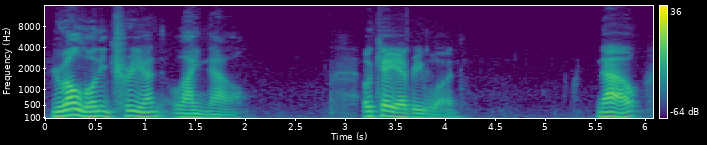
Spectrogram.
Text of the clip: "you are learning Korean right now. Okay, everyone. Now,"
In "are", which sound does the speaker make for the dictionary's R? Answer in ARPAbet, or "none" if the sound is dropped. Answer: L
